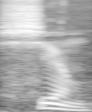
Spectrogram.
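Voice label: "xing", pinyin voice, fourth tone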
